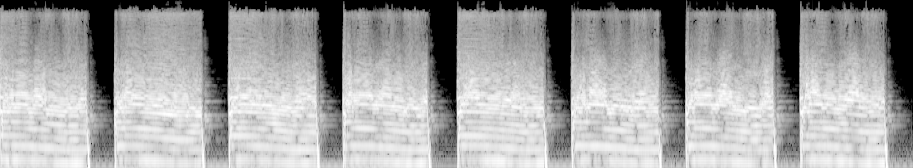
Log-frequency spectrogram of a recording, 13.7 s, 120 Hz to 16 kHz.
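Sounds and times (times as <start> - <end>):
pulse tone on D sharp: 0.0 - 13.4.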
